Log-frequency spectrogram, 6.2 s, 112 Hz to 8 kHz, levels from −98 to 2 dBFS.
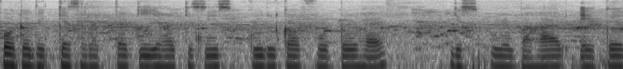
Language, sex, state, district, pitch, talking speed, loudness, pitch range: Hindi, male, Chhattisgarh, Raipur, 125 Hz, 155 wpm, -19 LUFS, 120-130 Hz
